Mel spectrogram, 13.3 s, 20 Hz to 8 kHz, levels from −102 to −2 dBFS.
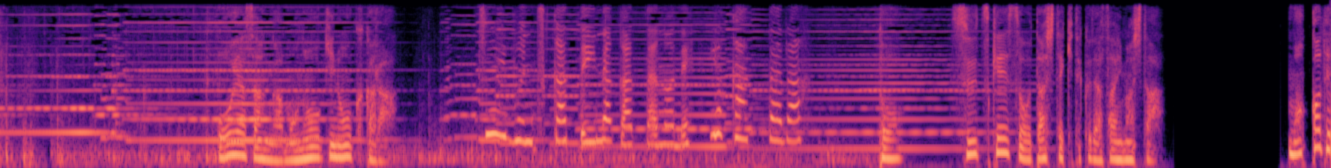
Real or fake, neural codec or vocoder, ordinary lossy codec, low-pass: real; none; none; 7.2 kHz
